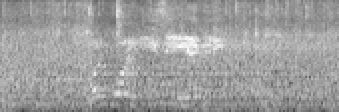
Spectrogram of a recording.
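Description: A racing bicycle whirs past close by.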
